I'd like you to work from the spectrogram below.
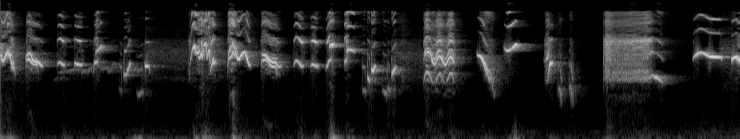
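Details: Fighting song of an oriental magpie-robin, used to goad other birds into aggression: fast run of varied whistles, trills and mimicked-sounding chirps, broken by a rasping buzz near the end.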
